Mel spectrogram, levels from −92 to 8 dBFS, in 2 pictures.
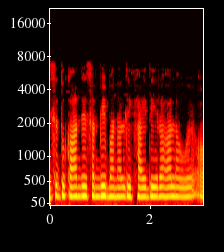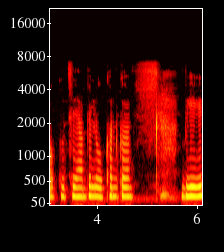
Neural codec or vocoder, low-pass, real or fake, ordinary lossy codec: none; 7.2 kHz; real; none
